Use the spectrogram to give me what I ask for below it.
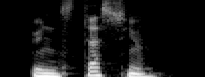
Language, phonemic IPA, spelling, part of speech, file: French, /sta.sjɔ̃/, station, noun, Fr-station.ogg
- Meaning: station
